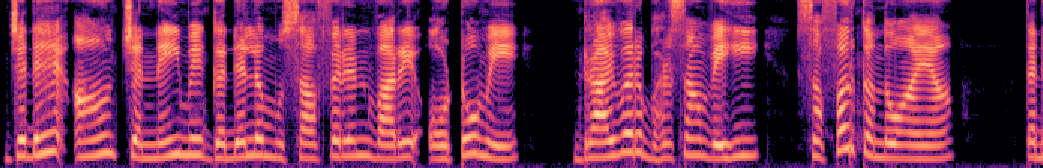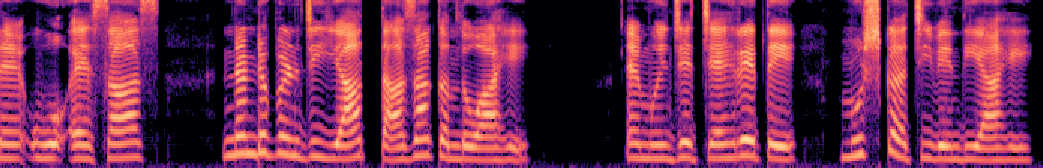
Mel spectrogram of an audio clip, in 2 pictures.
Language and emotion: Sindhi, happy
